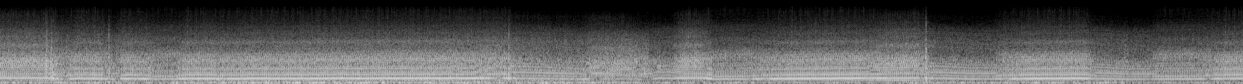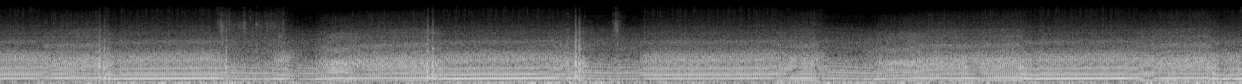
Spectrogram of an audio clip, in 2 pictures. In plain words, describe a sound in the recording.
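Tyres crunch over a snowy gravel track.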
